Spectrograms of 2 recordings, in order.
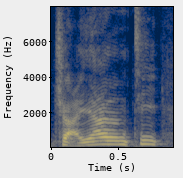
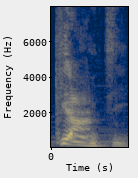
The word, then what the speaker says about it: Chianti: right well of course you do not want to say chianti but simply chianti great wines from tuscany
